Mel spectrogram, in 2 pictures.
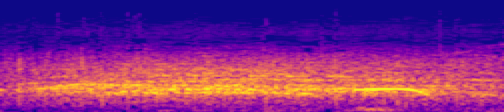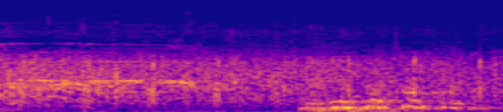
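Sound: sarcastic clapping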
